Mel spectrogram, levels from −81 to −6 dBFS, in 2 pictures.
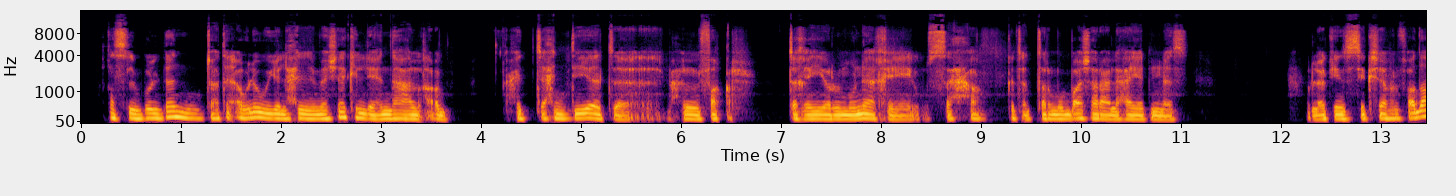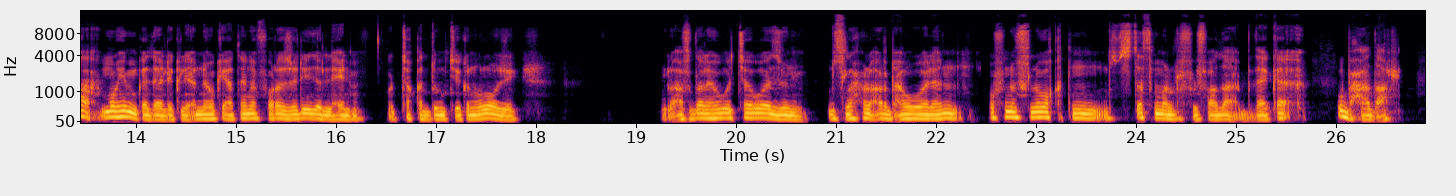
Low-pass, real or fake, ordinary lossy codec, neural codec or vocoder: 14.4 kHz; real; none; none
